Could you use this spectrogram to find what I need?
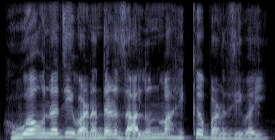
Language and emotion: Sindhi, neutral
